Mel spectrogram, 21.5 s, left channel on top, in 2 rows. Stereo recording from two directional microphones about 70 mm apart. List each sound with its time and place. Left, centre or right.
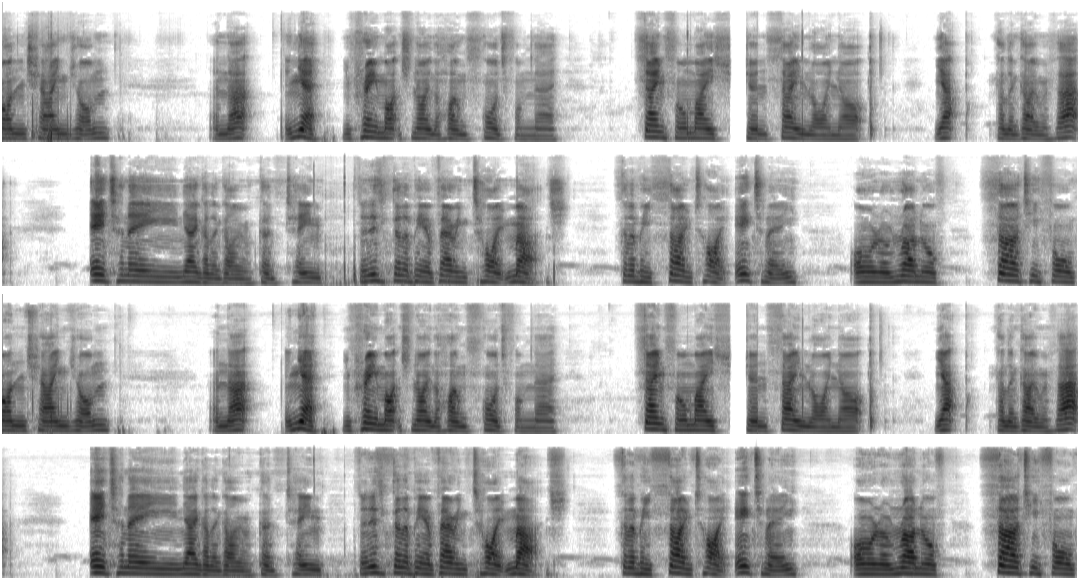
0.2 s speech: right
14.6 s speech: right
